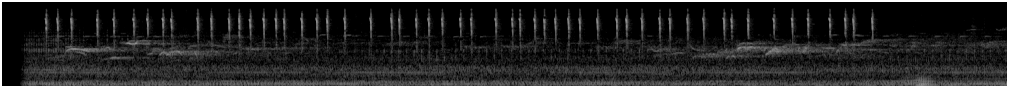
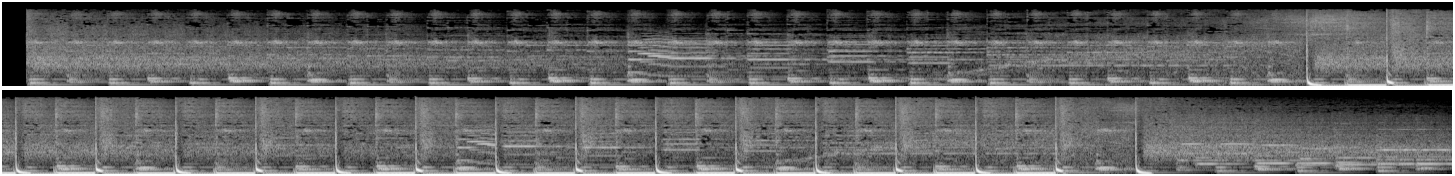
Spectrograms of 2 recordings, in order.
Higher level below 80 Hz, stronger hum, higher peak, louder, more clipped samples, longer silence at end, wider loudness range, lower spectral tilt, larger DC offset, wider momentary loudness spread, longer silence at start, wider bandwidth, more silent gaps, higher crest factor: second, -52 dBFS vs -16 dBFS; neither; second, -6 dBFS vs 0 dBFS; second, -28 LUFS vs -15 LUFS; neither; about the same, 0 s vs 0 s; second, 2 LU vs 7 LU; second, -0.5 dB/octave vs -3.5 dB/octave; neither; about the same, 9 LU vs 9 LU; about the same, 0.2 s vs 0.25 s; about the same, 16 kHz vs 15.5 kHz; neither; first, 26 dB vs 14 dB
